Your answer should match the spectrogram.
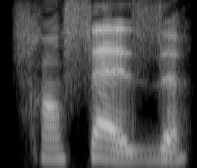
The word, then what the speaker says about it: française: Français, no S, français. Française, I hear the S very strongly there.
